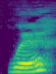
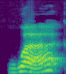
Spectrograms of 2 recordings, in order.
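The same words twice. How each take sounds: First: The word ends with breathy, h-like air. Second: The word ends with a hard k sound.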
